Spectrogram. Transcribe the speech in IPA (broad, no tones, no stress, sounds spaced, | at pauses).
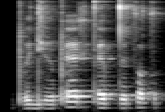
pʼ ɘ dʲ ɘː pʼ ɛː x tʼ ɛ p t ɘ t͡s ɔ t͡s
